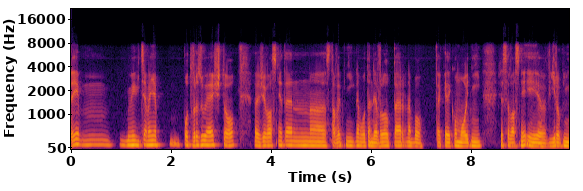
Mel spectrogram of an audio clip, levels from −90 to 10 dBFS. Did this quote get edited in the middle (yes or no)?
no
